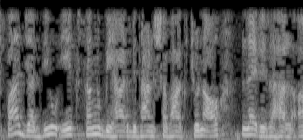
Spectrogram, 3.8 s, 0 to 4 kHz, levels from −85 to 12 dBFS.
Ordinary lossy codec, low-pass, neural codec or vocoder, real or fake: none; 3.6 kHz; none; real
